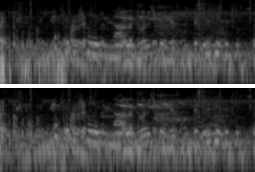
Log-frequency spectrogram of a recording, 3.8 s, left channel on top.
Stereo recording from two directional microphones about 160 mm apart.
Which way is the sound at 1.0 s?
40° right (ahead or behind).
